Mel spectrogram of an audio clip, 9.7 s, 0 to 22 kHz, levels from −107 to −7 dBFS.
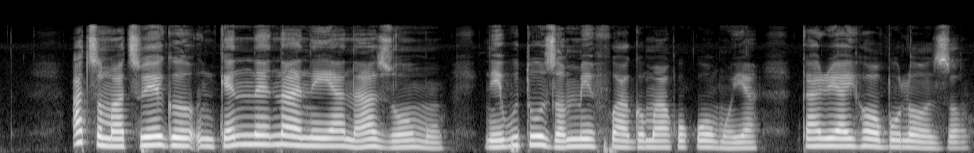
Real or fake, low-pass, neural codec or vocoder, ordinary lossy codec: real; 10.8 kHz; none; none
